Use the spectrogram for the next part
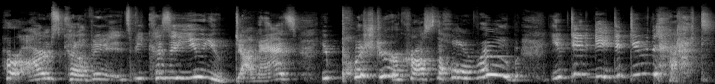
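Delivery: mock outrage aimed at Edward; scolding Edward. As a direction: tell off a dumb boyfriend. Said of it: "I'm like".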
